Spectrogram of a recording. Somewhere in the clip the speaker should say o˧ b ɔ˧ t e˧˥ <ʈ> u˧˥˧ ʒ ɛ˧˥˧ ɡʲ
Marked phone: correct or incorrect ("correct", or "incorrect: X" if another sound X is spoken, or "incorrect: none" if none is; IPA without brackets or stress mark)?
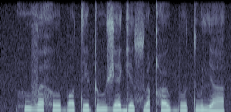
correct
